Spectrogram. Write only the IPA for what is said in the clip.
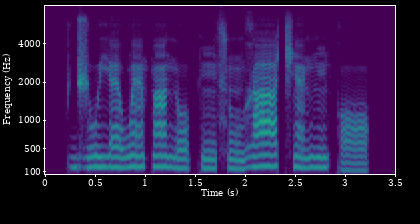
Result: d͡ʒ u˨ j ɛ˨ w ɛ̃˧ p ã˧ n o˨ k ĩ˨ s ũ˨ ɣ aː˦ t͡ʃ ɛ̃˧ ŋ ĩ˧ k ɔ˨

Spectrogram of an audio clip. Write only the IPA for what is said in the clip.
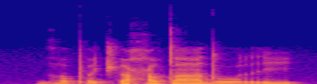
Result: ɡʱ ʌ˨ pʼ ə˨ t͡ʃʼ ə˦ ħ ɤ˦ t̪ aː˦ d oː˨ r i˦

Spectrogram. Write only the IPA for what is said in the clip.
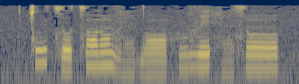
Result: ǀ o̤˦ t͡s o˨ t͡s ɔ̃˦ ɾ õ˦ v æ̤˨ d ɔ̃ː˨ h o̤˦ v e˦ h æ̤˨ s õː˦

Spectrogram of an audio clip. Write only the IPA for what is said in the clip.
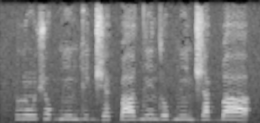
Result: l ũ˧ ʃ o˦ ɡ͡b ĩ˧ ɡ i˧ d͡ʒ ɛ˨ k͡p a˨˦ d ĩ˦ d o˧ b ĩ˧ d͡ʒ a˦ ɡ͡b a˦˨

